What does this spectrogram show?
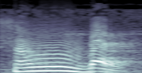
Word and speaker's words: संवर: करते हैं नहीं करते म संवर म जैसा उच्चारण नहीं है वो वो ऊपर के दांत और नीचे के होठ को मिलाकर अपन उच्चार उच्चारित करें संवर व में मिलाना पड़ता है अनुस्वार का उच्चारण इसी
